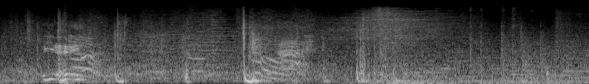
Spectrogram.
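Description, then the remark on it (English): Several heavy, exaggerated punch sound effects from a film, two fighters in leather gloves punching each other in the face, land at irregular intervals, each a sharp thwack, mixed with strained vocal grunts and a busy background of movement. “They both have leather gloves on, and they're punching each other in the face like that.”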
